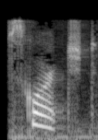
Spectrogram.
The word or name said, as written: scorched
